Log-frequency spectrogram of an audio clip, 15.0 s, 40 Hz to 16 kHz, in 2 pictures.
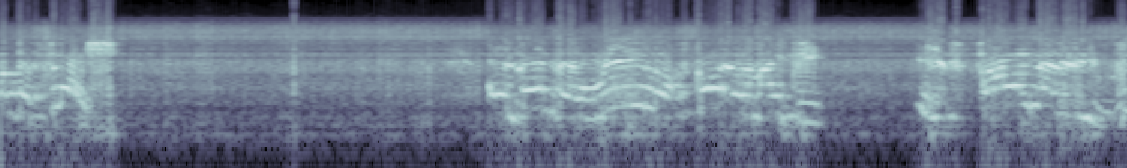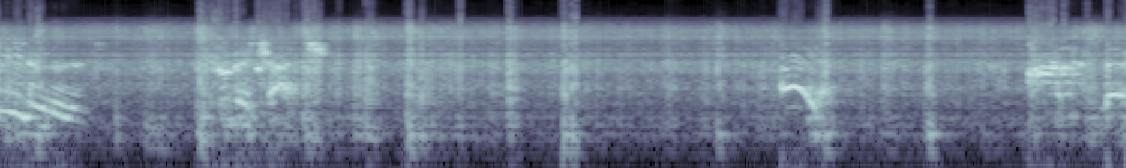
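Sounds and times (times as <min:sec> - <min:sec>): person speaking over radio: 0:00.0 - 0:00.8, 0:03.0 - 0:05.5, 0:06.1 - 0:09.9, 0:12.7 - 0:13.2, 0:14.1 - 0:15.0
steady radio hiss: 0:00.0 - 0:15.0.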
